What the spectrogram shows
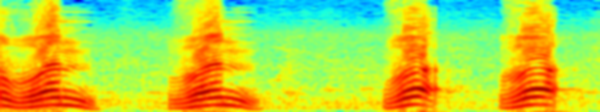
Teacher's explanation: इसमें ऊपर का दांत निचले होठ को टच करता है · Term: दंतोष्ठ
